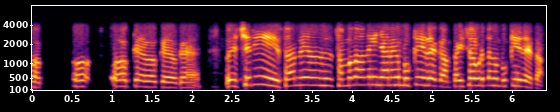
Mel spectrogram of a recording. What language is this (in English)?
Malayalam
